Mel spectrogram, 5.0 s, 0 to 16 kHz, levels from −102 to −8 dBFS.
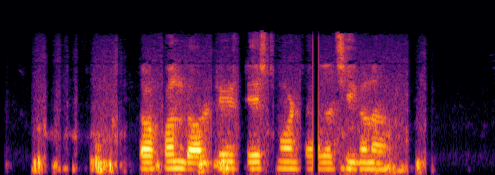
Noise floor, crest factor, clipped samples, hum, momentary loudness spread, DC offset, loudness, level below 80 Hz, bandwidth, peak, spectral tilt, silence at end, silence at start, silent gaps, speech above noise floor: -81 dBFS; 18 dB; under 0.1%; none; 15 LU; under 0.1%; -19 LUFS; -46 dBFS; 8 kHz; -2 dBFS; -7.5 dB/octave; 0.7 s; 0.3 s; none; 64 dB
